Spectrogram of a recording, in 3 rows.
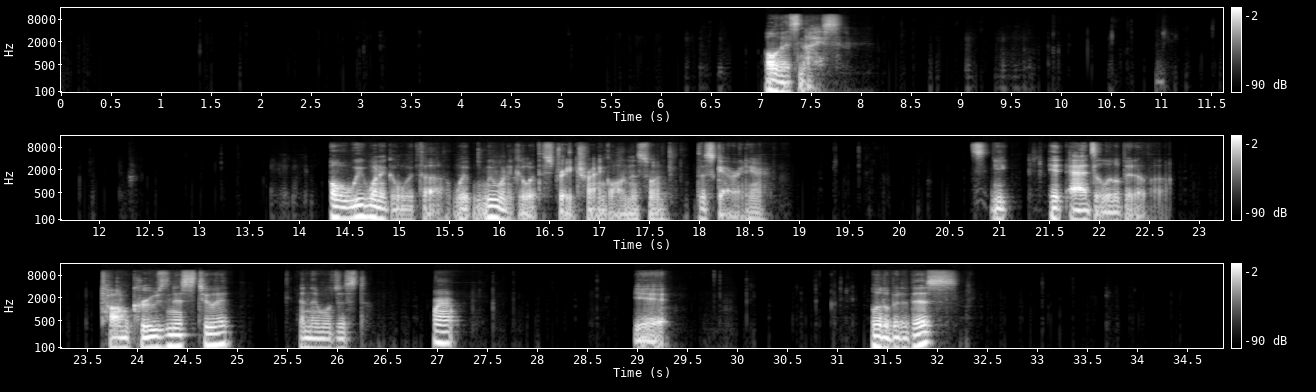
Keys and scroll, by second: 6.3 space, 9.0 v, 10.8 super+c, 11.1 super+v, 13.0 space, 15.3 BackSpace, 15.9 space, 19.6 super+c, 20.1 space, 21.3 super+v, 25.4 a, 28.3 space, 30.9 super+v, 32.2 v.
